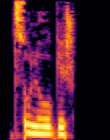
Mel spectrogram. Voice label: "zoologisch", German; adjectives

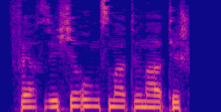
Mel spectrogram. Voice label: "versicherungsmathematisch", German; adjectives

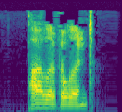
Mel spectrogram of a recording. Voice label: "polyvalent", english; adjectives

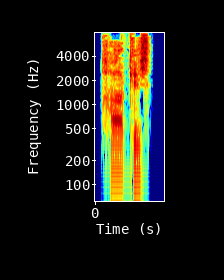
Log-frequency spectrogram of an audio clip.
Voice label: "hakig", German; adjectives

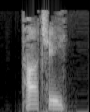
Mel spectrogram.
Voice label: "touchy", English; adjectives

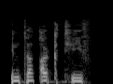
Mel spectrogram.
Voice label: "interaktiv", German; adjectives

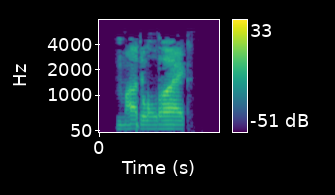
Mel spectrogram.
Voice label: "model-like", English; adjectives

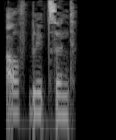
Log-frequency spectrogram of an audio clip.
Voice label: "aufblitzend", German; adjectives

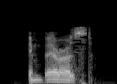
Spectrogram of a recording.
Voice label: "embarrassed", English; adjectives

